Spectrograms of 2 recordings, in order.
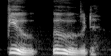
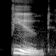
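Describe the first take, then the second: First: "feud" drawn out in pieces, few-ood; sounded-out word. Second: Said in the usual way. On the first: Shown as a demonstration. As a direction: stretch and split "feud" to show its u. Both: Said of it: "the u in the feud".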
